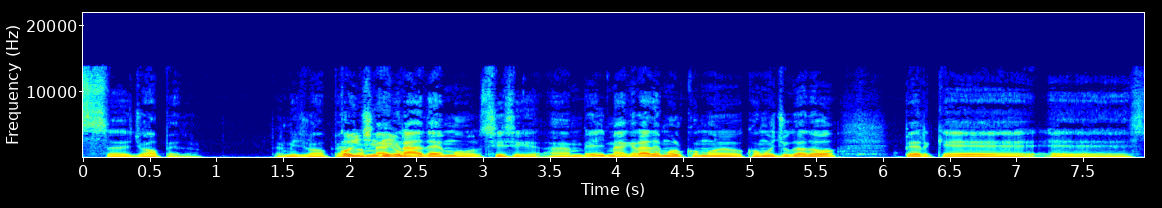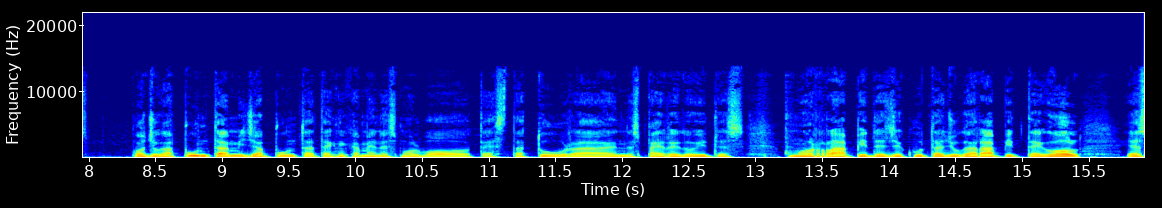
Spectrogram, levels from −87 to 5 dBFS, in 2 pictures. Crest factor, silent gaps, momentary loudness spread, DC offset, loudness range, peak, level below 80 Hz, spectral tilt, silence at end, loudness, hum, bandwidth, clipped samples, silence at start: 20 dB; none; 11 LU; under 0.1%; 6 LU; -6 dBFS; -62 dBFS; -7.5 dB/octave; 0 s; -26 LUFS; none; 13.5 kHz; under 0.1%; 0 s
